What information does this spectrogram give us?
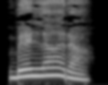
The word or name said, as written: ಬೋಳರೆ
